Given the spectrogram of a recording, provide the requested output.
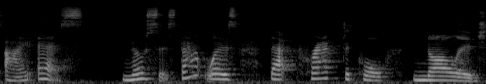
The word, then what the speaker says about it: gnosis: was no --ss G in O s is gnosis that was that practical knowledge that's kind of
